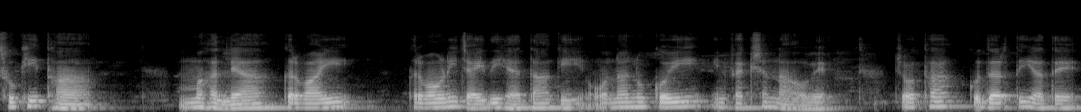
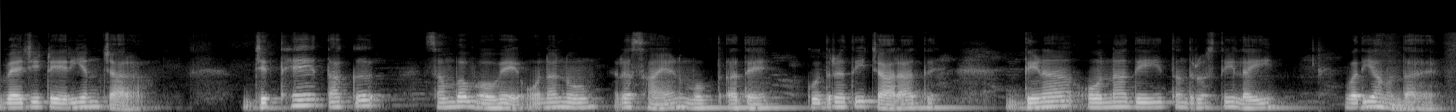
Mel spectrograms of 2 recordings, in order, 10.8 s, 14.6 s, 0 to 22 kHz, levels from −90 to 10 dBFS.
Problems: none marked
